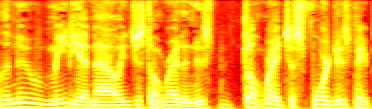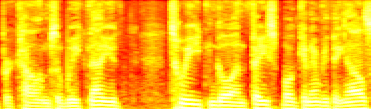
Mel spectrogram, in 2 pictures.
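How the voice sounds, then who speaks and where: A man's voice: deep voice, dry recording. A man hosting a call-in radio show, chatty and self-mocking, rambling with frequent restarts. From Chicago. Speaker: fill-in radio talk show host.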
